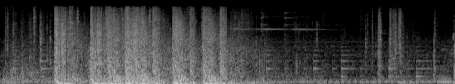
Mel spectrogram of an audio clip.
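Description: Gunfire in the video game Far Cry 2, a rapid burst of loud overlapping shots for about two seconds, then scattered fainter pops and a fading echo.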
